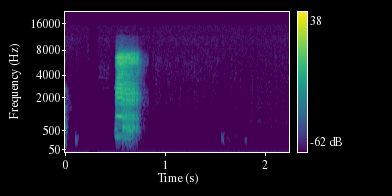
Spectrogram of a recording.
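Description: A single short breath or mouth noise from the presenter about half a second in, then near silence.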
